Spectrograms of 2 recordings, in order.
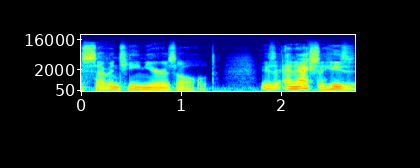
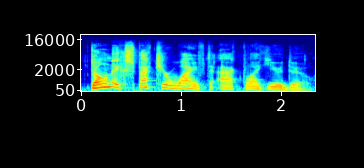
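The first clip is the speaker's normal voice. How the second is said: ordinary delivery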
